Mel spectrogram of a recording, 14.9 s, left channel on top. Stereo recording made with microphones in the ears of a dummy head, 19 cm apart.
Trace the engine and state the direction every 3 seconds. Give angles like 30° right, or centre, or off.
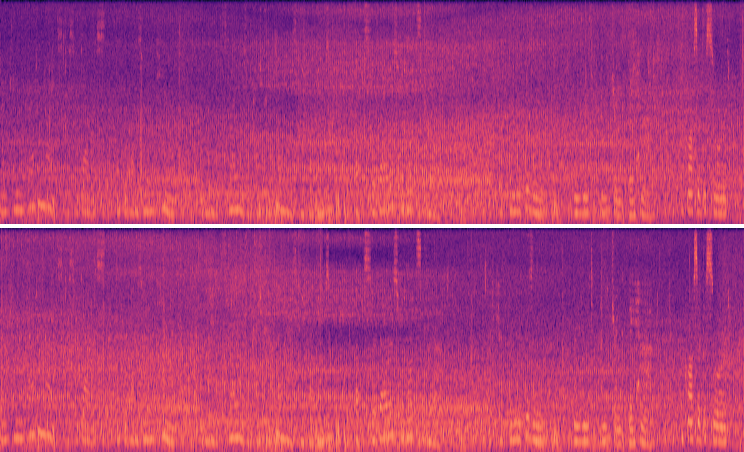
40° right, 20° right, 20° left, 60° left, 80° left.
